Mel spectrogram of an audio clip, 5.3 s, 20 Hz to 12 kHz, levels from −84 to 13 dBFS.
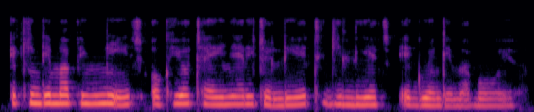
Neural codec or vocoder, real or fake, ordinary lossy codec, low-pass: codec, 16 kHz, 4 kbps, FunCodec, trained on LibriTTS, 50 frames a second; fake; none; 7.2 kHz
